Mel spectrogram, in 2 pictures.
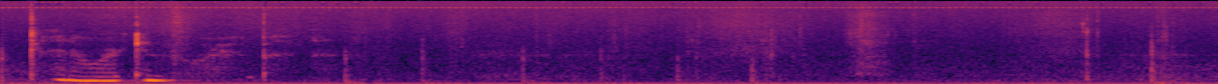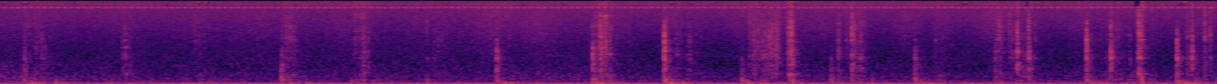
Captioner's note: scratching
